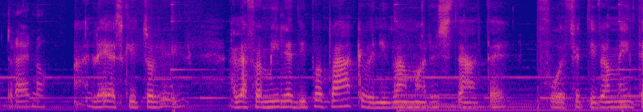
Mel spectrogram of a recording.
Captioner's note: speaking in foreign language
